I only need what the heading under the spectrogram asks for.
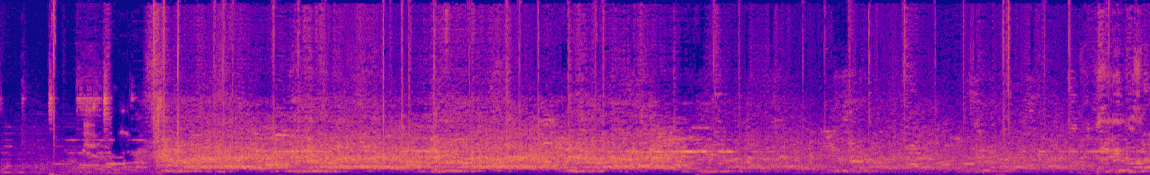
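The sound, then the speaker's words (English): A loud crowd roars and shouts continuously, a dense wall of many voices yelling at once that stays intense for about ten seconds after a brief quieter opening. “Like, if you hear how loud that fucking crowd is?”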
